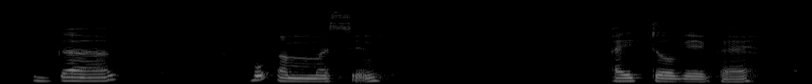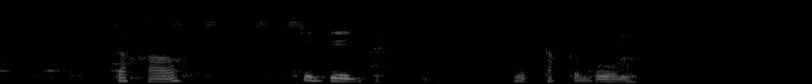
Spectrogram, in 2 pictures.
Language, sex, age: Wolof, female, 25-35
